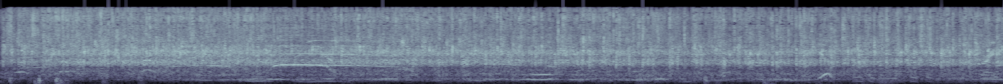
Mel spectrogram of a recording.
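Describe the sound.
A large crowd gives a standing ovation, clapping in sustained, dense applause that holds steady and loud for the whole stretch, with scattered voices and faint cheers mixed into the roar of hands.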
